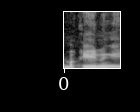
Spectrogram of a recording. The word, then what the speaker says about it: Makiling: You got the latter one right, Makiling Esports. That's how you pronounce it in the Makiling, Philippines.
